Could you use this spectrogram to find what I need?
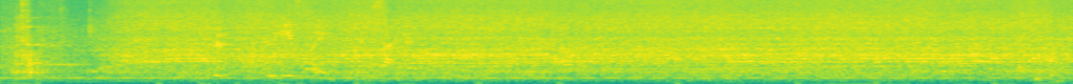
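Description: A hair dryer blows steadily close by.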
